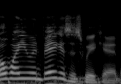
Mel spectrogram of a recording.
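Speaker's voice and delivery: high-pitched, quick, curious tone.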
